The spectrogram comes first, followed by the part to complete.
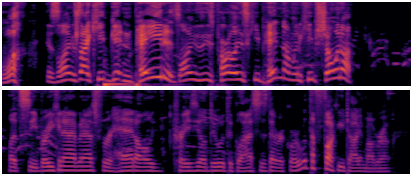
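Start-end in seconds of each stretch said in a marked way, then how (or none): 0.0-4.4 very high, loud caricature voice. Imitating a regular greeting the girls: imitating Eustace. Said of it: "And he's like".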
